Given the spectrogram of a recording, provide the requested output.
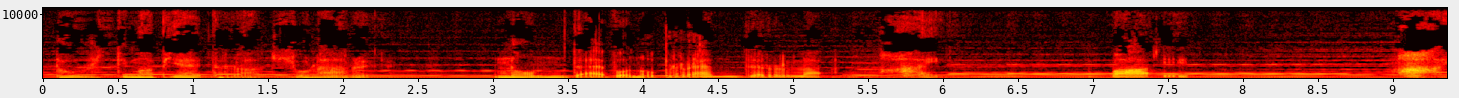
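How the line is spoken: Dragon speaking softly. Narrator (Italian): Il drago disse sottovoce

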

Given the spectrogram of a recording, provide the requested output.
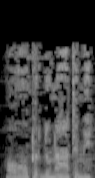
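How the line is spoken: Whimpering. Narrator (Italian): piagnucolava

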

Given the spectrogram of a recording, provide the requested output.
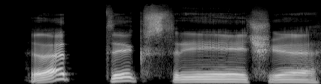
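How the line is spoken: Calm drawl. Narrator (Russian): спокойно протянул Уиттекер

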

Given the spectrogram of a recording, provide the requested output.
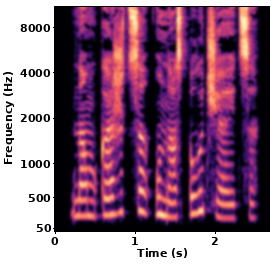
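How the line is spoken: Uncertain. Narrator (Russian): неуверенно предположила Амита

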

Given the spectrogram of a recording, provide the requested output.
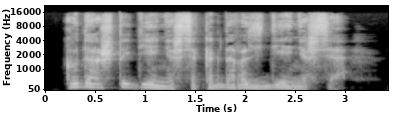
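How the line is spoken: Purring hateful voice. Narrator (Russian): мурлыкал ненавистный голос

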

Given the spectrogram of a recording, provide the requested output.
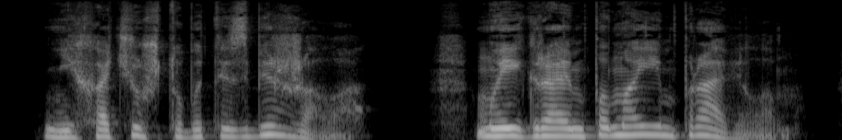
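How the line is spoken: Whisper. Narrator (Russian): прошептал он

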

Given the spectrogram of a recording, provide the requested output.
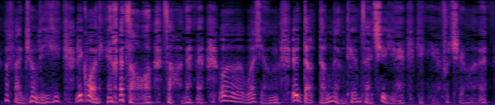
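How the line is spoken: Placating smile. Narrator (Chinese): 陪着笑说

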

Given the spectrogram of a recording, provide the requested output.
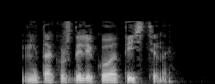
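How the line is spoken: Quiet reply. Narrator (Russian): тихо ответил тот

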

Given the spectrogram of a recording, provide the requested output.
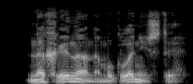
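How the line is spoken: Grumbling. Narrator (Russian): проворчал полковник

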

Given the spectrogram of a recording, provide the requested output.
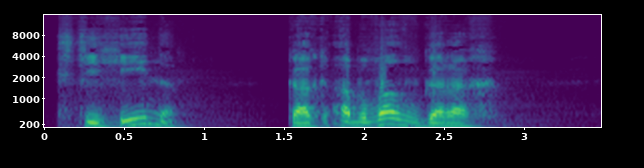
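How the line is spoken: Cheerful laughter. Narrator (Russian): Марина весело засмеялась

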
